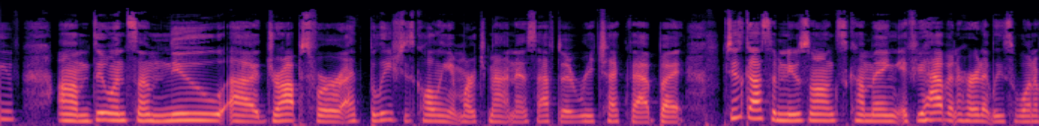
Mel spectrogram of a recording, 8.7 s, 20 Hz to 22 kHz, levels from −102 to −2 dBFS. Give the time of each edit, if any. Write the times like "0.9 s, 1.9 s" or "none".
none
